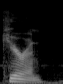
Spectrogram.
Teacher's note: You have to pronounce it with the stress on the first syllable and say the rest more gently.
